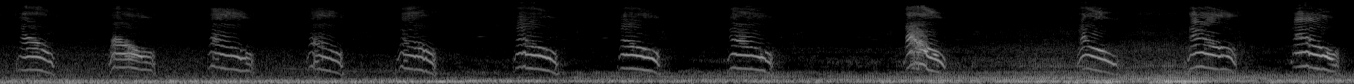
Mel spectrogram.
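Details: Kitten calling its mother: short, high meows repeated about once a second, each sliding downward, a steady run of eleven or so calls over a low background rumble.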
